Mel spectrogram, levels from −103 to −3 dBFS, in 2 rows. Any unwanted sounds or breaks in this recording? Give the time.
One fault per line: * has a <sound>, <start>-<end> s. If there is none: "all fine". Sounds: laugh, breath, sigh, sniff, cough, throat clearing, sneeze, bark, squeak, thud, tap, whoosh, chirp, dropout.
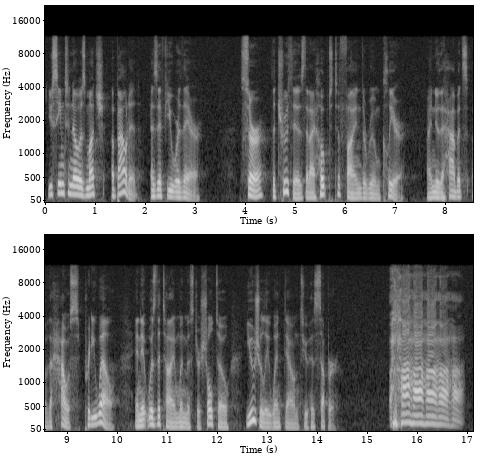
* has a laugh, 15.4-17.0 s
